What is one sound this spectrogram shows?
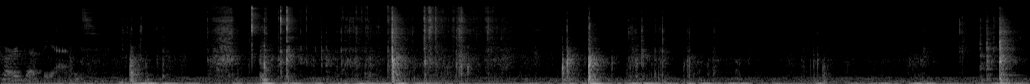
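Hands rustle and crinkle a foil wrapper.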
